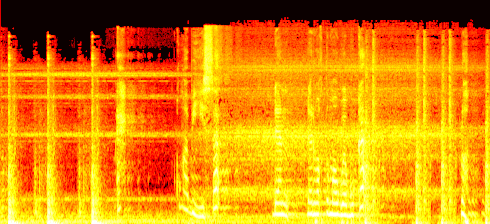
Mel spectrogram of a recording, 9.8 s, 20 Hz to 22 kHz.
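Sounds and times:
bedroom door being pushed shut with a dull thud and rattle: 0.0s - 2.3s, 8.3s - 9.7s
speech: 3.7s - 4.6s, 5.4s - 7.6s, 9.2s - 9.5s.

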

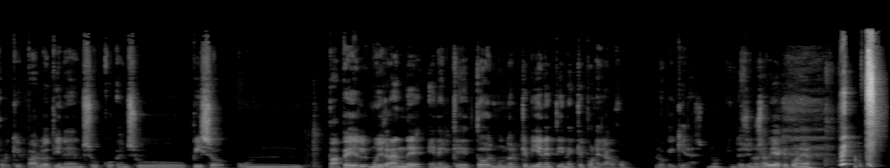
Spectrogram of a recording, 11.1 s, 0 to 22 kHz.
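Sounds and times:
speech: 0.0s - 11.0s
single loud sneeze: 10.6s - 11.1s.

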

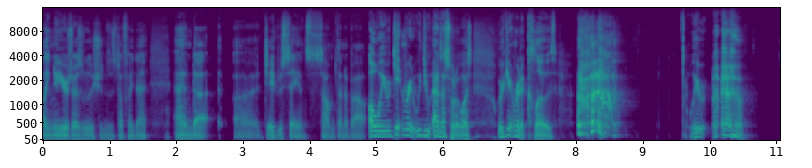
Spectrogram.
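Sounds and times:
speech: 0.0s - 8.8s, 9.7s - 10.6s
person coughing and clearing throat into microphone: 8.0s - 8.8s, 10.1s - 10.6s.

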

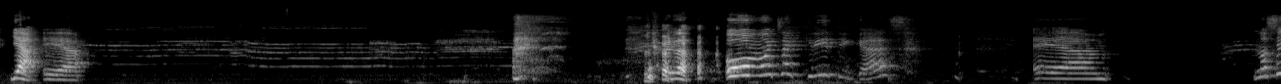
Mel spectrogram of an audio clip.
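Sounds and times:
speech: 0.1s - 1.0s, 6.4s - 9.2s, 10.4s - 11.2s, 12.6s - 12.8s
cat meowing: 0.7s - 5.2s, 12.2s - 12.8s
person laughing: 5.1s - 5.7s, 6.3s - 7.4s.

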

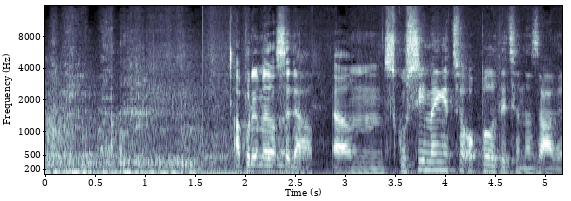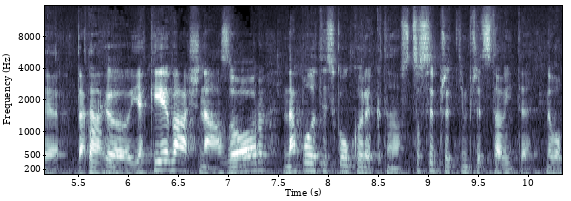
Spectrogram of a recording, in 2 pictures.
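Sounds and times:
lion roaring: 0.0s - 2.7s
speech: 2.0s - 10.3s.

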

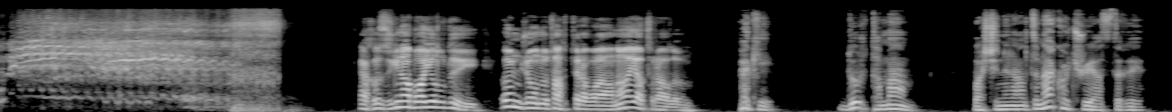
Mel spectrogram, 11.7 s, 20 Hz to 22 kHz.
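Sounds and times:
horse neighing with a quivering whinny: 0.0s - 3.1s
speech: 3.6s - 7.8s, 8.4s - 11.5s.

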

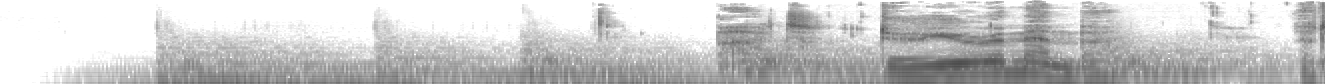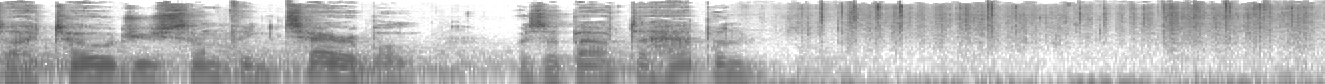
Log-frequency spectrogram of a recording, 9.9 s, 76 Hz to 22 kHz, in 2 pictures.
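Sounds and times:
speech: 2.0s - 8.0s
plastic bag rustling as it is blown along the ground: 7.8s - 9.9s.

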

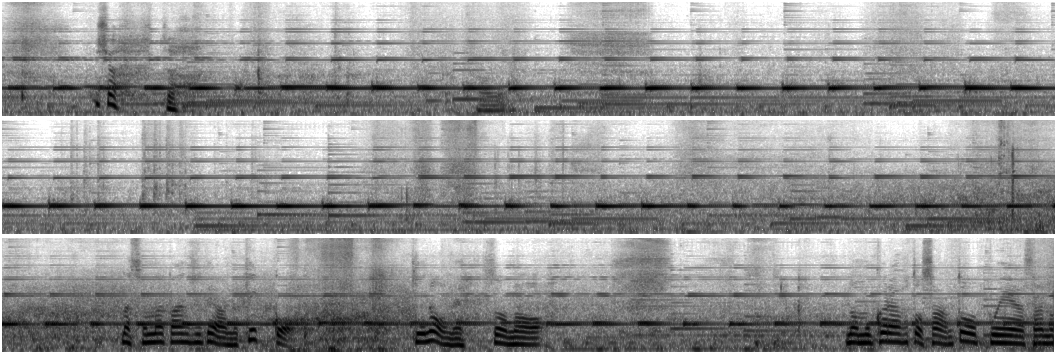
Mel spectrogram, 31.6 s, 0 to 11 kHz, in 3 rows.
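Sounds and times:
railway crossing bell clanging: 0.0s - 31.5s
train rumbling past a railway crossing: 0.0s - 31.5s
speech: 0.9s - 2.0s, 22.4s - 24.4s, 25.2s - 26.6s, 29.5s - 31.5s.

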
